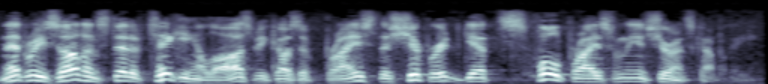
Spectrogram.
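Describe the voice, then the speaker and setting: Playing a brooding, self-assured, hard-boiled insurance investigator, an American actor in a 1950s radio detective drama delivers his lines brisk and very animated. His medium-pitched voice carries a breathy edge and an insistent mood, coming through a dull, muffled period recording.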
